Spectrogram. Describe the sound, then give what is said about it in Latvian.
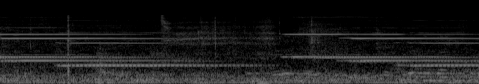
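A parliament voting bell rings in the chamber before a vote on urgency, a steady, sustained electronic ringing of several even tones that holds unbroken through the whole stretch over a low murmur. “Lūdzu zvanu.”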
